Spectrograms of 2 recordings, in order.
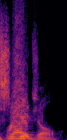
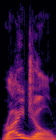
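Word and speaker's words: Rigel: Will this be a Riel? Riel. Riel. Okay. Like the star.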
